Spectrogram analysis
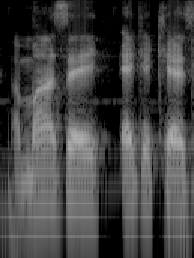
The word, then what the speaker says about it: Amanze Egekeze: Niger boy, my man, Amanze Egekeze. Is that how you say it? Yes, sir. Did I get it Perfect. right? You got it.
